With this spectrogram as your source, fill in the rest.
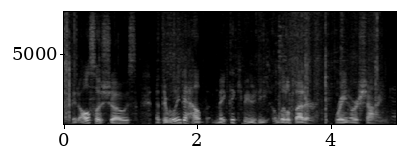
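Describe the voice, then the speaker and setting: A man's fairly quick speech comes through with noticeable background noise behind it. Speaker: reporter. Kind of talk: TV news reporter narration. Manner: clear, broadcast-style delivery.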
